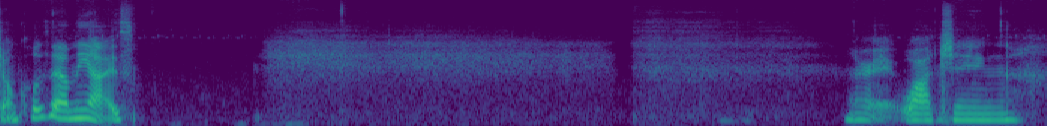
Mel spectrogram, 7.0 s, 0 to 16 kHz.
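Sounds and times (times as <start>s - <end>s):
speech: 0.0s - 1.0s, 5.6s - 6.9s
slow deep breathing close to the mic: 1.6s - 5.7s.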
